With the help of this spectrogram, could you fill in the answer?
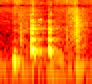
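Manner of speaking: high, bright burst of a laugh; quick self-conscious giggle; embarrassed laugh. Real, not acted. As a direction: laugh it off, a little sheepish. Laughing at herself for blubbing.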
